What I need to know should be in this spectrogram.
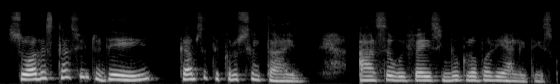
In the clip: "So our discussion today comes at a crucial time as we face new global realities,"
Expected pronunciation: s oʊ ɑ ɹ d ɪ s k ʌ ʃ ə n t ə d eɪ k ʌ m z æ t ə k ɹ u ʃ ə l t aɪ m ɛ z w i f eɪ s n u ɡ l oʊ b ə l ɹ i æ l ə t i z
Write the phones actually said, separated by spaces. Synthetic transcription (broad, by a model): s oʊ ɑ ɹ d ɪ s k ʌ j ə n t ə d eɪ k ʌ m s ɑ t ə k ɹ u ʃ ə l t aɪ m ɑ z w i f eɪ s n u ɡ l oʊ b ə l ɹ i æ l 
